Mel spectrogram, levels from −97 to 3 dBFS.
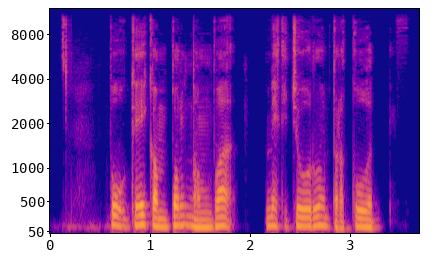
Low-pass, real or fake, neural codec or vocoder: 10.8 kHz; fake; codec, 24 kHz, 0.9 kbps, WavTokenizer, medium speech release version 2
